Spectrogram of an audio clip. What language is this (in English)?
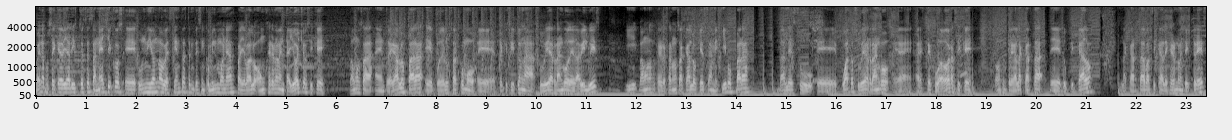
Spanish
